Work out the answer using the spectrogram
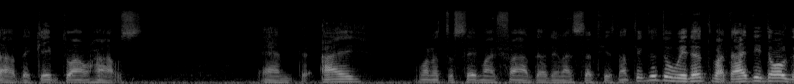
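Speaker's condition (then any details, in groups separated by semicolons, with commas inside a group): No condition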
